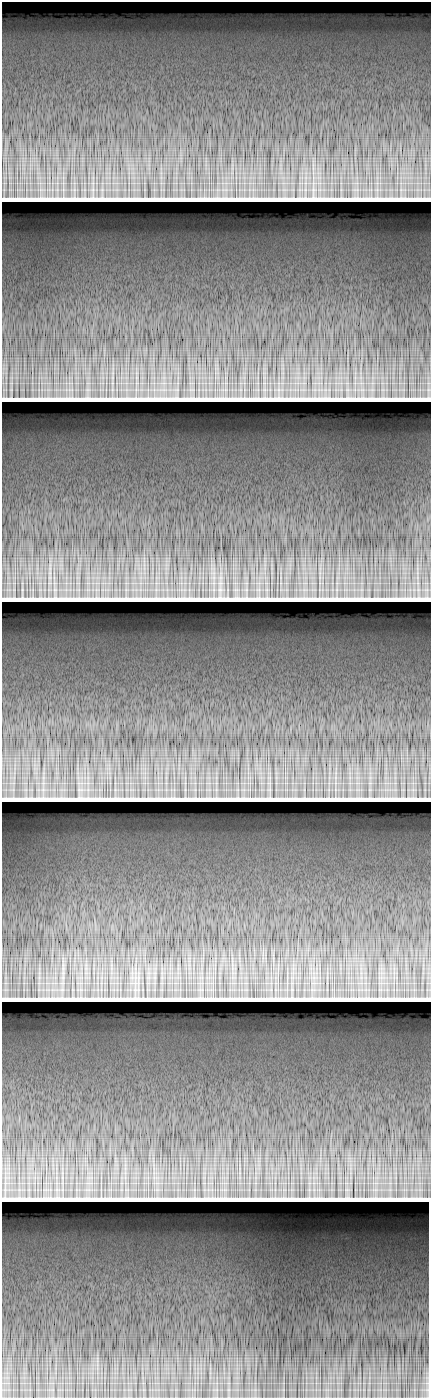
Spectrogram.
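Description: Rushing water of a mountain stream and its cascades, a steady hiss that grows louder from a little past the middle and drops back near the end.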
